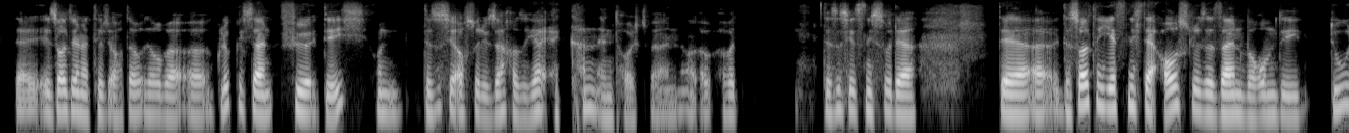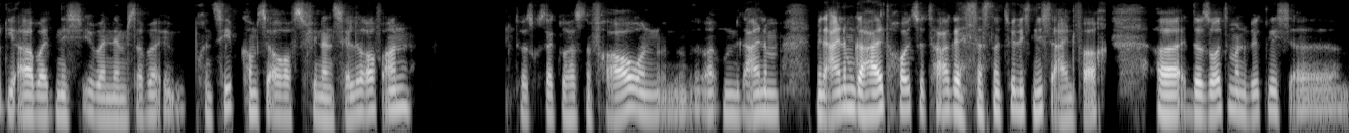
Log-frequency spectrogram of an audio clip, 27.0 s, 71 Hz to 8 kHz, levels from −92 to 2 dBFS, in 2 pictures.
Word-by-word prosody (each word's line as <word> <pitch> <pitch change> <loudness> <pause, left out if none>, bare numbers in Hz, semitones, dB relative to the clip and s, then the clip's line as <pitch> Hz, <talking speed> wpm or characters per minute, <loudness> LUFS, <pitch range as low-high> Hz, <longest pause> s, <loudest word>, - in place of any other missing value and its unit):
äh, 80 0 -4
er - - -6
sollte 155 +1 +2
natürlich 140 0 -5
auch 130 - -7
da 145 0 -3
darüber, 135 -1 -4
äh, - - -17
glücklich 180 -2 -6
sein 140 0 +4
für 145 -3 -1
dich 145 - -6
und 145 0 -8 0.2
das 150 +1 -6
ist 175 - -6
ja - - +1
auch 140 - -3
so 150 - -4
die 130 - -6
Sache. 145 +4 -4
Also, 130 -2 -5
ja, 150 +4 -1
er 145 - -10
kann 170 -1 -8
enttäuscht 130 - -11
werden, 155 - -14
a 160 - -12
a 140 - -10
aber 140 0 -6 0.9
das 145 +2 -6
ist 165 -1 -5
jetzt 160 0 -5
nicht 155 - -2
so 155 - -4
der 140 -1 +4 0.9
der, 145 0 +4
äh - - -10
das 150 -2 -6
sollte 195 +1 +6
jetzt 175 0 0
nicht 180 -2 -3
der - - +4
Auslöser 160 -5 +2
sein, 140 -1 +4
warum 140 +2 -2
die 135 +1 -6 0.3
du 180 +4 -4
die 155 -4 -5
Arbeit 135 -1 +3
nicht 135 +1 -6
übernimmst, 125 -5 -4
aber 140 +2 -5
im 165 - -12
Prinzip 170 +6 -7
kommt's 150 -2 -4
ja - - -1
auch 135 - +1
aufs 130 - -1
Finanzielle 130 +2 -3
drauf 160 +1 +1
an. 175 0 0 1.1
Du - - -27
hast 130 - -8
gesagt, 135 0 -5
du 130 - -3
hast 130 +1 -6
'ne 135 - -7
Frau 145 +9 +5
und 140 -1 -2
und 75 +1 -11
und - - -12 0.2
und 145 0 -5
mit 140 - -8
einem 145 0 0 0.4
mit 145 -1 +3
einem 170 +4 +5
Gehalt 150 +2 +8
heutzutage 160 -1 +2
ist 140 +1 -3
das 145 0 -3
natürlich 155 +2 -2
nicht 155 +2 -3
einfach. 120 +1 -1 0.5
Äh, 140 0 +8
da 145 -1 +4
sollte 150 +4 +1
man 150 -3 -3
wirklich, 150 +1 -5
äh, 85 +1 -7
145 Hz, 200 wpm, -22 LUFS, 135-155 Hz, 1.1 s, Gehalt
